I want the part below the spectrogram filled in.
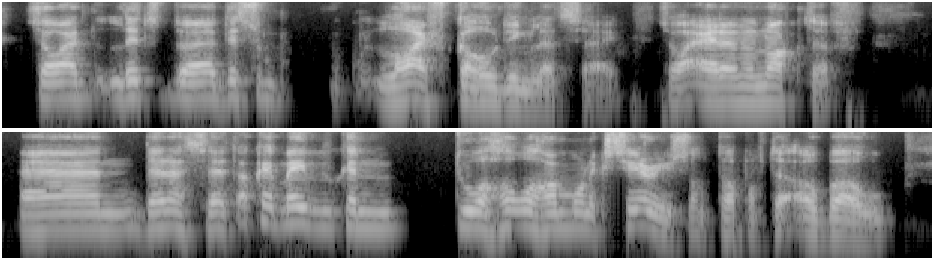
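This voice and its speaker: In a Dutch accent, a man talks at a moderate pace with a fairly high pitch. The recording is very clean, with a silent background. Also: ordinary pitch variation. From Netherlands. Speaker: composer and music educator. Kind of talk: interview.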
